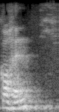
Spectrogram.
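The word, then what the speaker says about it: Cohen: el de un señor de apellido joven que se escribe c o h e n este señor que ustedes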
